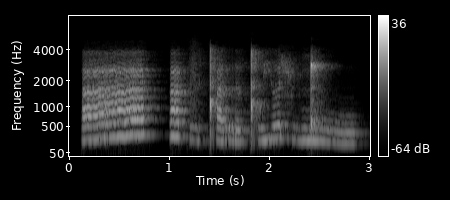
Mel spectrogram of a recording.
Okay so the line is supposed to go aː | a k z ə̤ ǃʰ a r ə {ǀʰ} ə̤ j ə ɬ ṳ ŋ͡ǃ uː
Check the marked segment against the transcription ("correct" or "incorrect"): incorrect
